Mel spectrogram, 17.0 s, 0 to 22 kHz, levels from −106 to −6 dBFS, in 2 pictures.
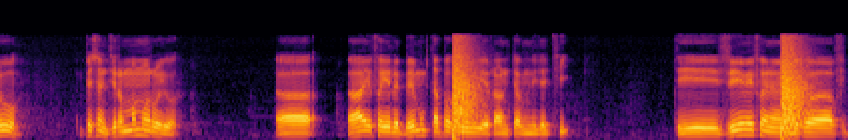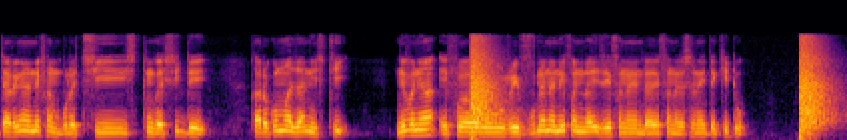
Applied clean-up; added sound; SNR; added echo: none; Gunshot, gunfire; 7 dB; none.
